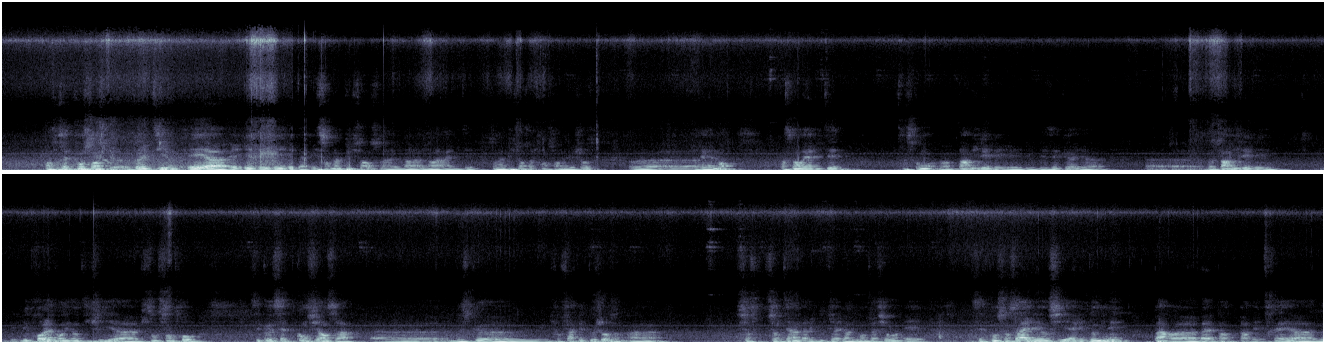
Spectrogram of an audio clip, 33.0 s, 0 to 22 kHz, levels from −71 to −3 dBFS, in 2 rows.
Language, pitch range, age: French, 95-115 Hz, 30-49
